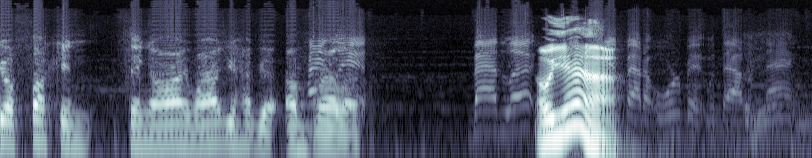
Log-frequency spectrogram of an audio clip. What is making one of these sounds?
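A woman speaks in a rough, gruff voice.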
